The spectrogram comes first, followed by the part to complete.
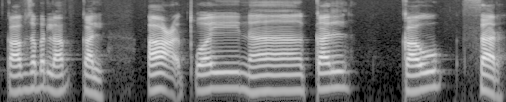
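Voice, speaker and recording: A man teaching recitation word by word, drawing out each syllable slowly and then explaining mistakes quickly. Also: a little high, clean tone.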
